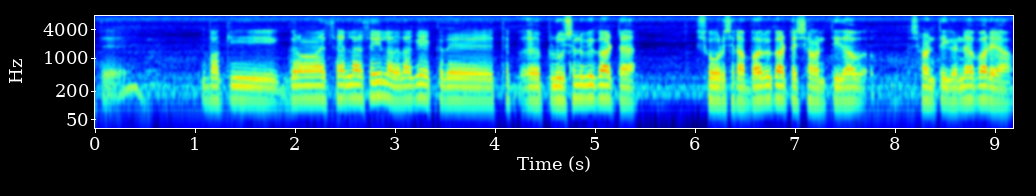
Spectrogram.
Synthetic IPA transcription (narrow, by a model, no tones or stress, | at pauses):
t̪ḛː | baːkiːɡɾãːsɛːlɛːsəiːləɡd̪aːkeɪkd̪eːt̪ʰːeːpəluːʃənbiːkəʈɛː | ʃoːɾʃəɾaːbaːbiːɡəʈɛːʃaːnt̪iːd̪aː | ʃãːnt̪iːɡəneaːpəɾjaː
